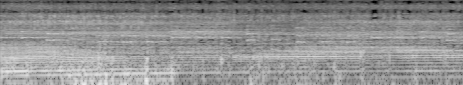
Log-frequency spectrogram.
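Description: Sport motorcycle engine running steadily at cruising speed, its pitch wavering slightly, with road noise beneath.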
